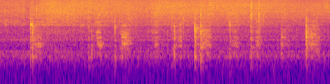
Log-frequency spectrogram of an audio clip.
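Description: Celery and onion sautéing in butter in a pan: a soft, steady sizzle with irregular stirring scrapes and taps recurring every half second or so, close and moderately quiet, with no talking.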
